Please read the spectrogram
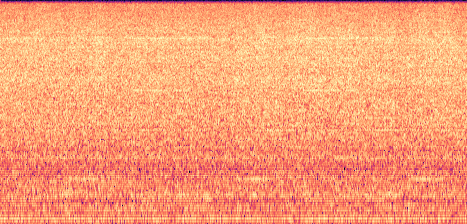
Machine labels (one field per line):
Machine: slide rail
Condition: normal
